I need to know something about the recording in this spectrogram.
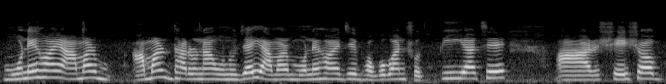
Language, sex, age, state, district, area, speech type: Bengali, female, 30-45, West Bengal, Kolkata, urban, spontaneous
